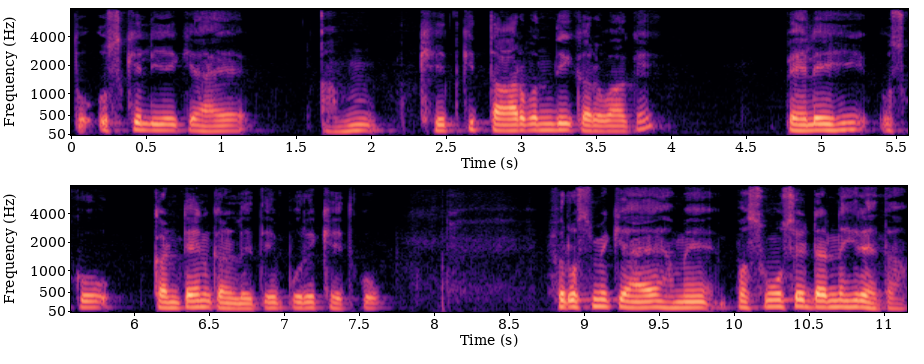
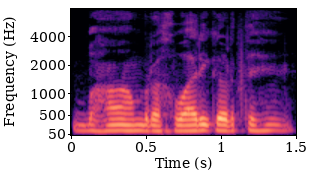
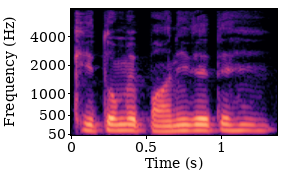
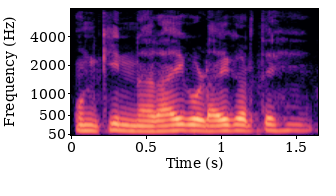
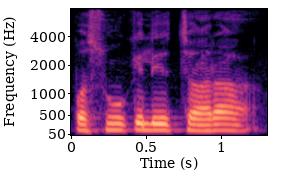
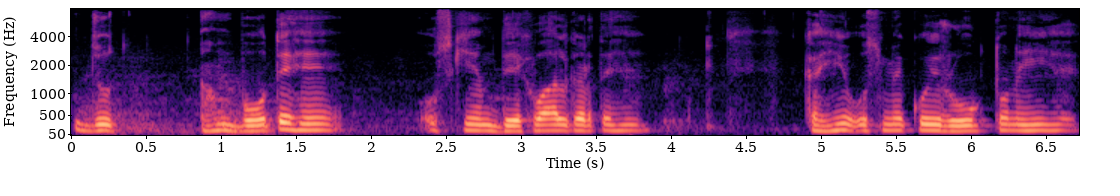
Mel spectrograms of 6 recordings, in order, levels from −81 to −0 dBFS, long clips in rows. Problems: constant background noise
